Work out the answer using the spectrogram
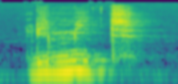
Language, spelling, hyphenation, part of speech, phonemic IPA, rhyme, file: Dutch, limiet, li‧miet, noun, /liˈmit/, -it, Nl-limiet.ogg
- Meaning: limit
